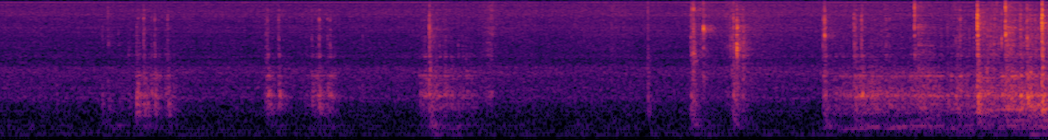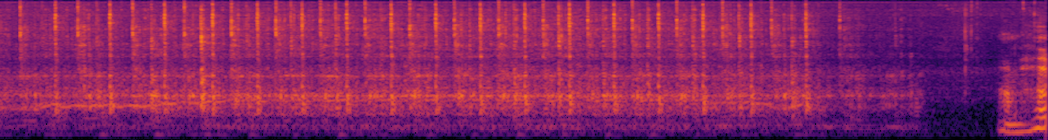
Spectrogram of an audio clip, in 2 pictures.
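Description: Juki sewing machine stitching fabric at a steady, fast rate for about five seconds, starting about four seconds in and stopping just before the end. Before it starts there are a few faint taps as the fabric is handled.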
